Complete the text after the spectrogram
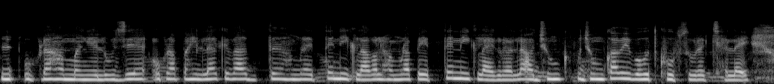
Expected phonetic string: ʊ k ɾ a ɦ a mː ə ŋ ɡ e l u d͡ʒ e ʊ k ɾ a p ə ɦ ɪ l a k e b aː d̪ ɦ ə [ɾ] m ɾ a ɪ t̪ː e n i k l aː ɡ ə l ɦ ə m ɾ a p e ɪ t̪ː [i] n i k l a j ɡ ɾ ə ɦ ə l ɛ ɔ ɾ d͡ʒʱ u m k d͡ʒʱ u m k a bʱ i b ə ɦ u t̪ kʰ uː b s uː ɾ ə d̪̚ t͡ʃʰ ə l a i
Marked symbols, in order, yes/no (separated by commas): no, no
